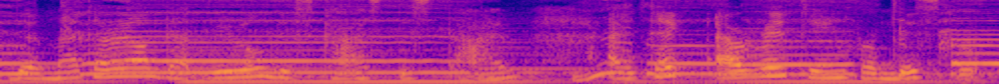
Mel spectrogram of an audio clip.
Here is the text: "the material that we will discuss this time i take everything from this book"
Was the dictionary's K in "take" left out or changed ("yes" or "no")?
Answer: no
